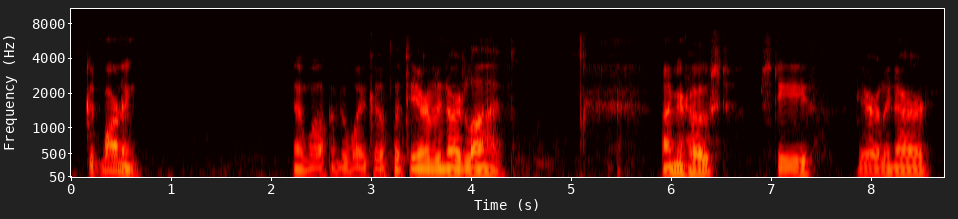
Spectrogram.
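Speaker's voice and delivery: quiet, soft-spoken, hushed speech. The host opens his live morning show, talking quietly. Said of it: "I'm talking quietly".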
